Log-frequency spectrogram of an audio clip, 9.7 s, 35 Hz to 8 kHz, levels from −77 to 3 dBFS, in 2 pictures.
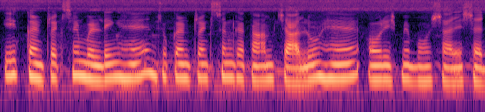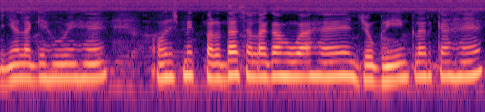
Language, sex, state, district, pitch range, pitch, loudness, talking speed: Hindi, male, Madhya Pradesh, Katni, 170-195 Hz, 185 Hz, -15 LUFS, 185 wpm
